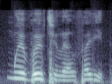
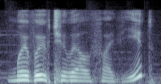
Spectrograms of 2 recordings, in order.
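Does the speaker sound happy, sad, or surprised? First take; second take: happy; surprised. First: The sentence is said in a joyful tone. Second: The sentence is said in a surprised tone. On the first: "Прочитаємо це речення радісно" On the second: "Прочитаємо речення із здивуванням"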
